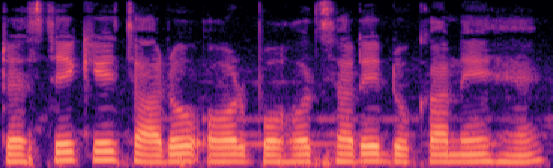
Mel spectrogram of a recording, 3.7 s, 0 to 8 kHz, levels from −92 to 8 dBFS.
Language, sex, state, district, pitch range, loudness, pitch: Hindi, male, Assam, Kamrup Metropolitan, 125-135 Hz, -14 LUFS, 130 Hz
